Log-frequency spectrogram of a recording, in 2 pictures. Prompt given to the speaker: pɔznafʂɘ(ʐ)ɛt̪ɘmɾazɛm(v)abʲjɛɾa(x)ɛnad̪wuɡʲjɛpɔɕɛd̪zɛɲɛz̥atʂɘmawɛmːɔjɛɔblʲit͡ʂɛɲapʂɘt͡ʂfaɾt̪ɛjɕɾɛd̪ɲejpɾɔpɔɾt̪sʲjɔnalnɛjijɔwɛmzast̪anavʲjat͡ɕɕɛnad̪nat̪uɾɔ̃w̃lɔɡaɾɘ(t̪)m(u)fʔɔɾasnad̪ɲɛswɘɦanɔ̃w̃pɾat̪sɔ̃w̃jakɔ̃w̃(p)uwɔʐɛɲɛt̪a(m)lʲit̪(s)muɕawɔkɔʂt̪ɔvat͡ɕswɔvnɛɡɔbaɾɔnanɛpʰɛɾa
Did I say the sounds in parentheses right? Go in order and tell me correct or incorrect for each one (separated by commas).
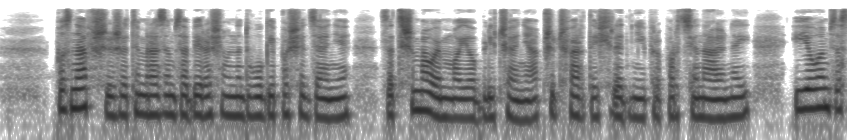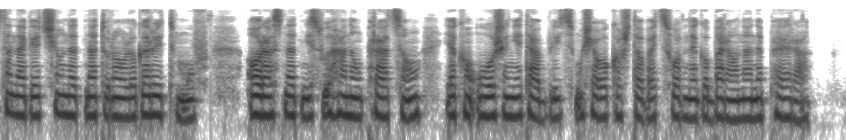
correct, incorrect, incorrect, correct, correct, incorrect, incorrect, correct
